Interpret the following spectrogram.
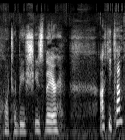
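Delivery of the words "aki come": bright high-pitched call to the dog, drawn out slowly; high happy call. Real, not acted. Trainer calling her dog back, high and loud. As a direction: sing out her name and praise her.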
